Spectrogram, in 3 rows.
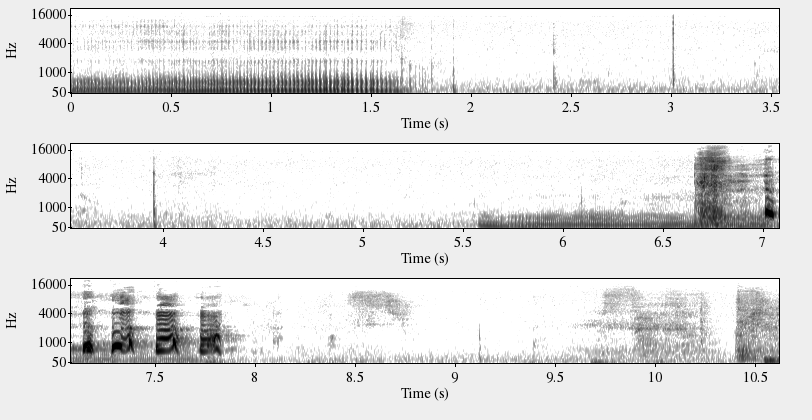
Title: Dog snoring #2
